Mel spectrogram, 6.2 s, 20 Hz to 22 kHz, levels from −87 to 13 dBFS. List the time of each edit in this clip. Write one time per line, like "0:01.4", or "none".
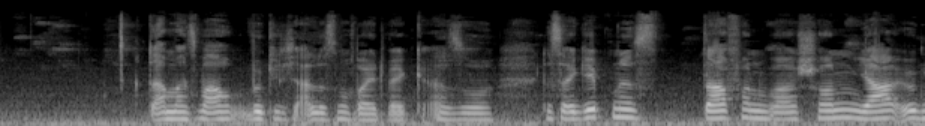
0:02.3

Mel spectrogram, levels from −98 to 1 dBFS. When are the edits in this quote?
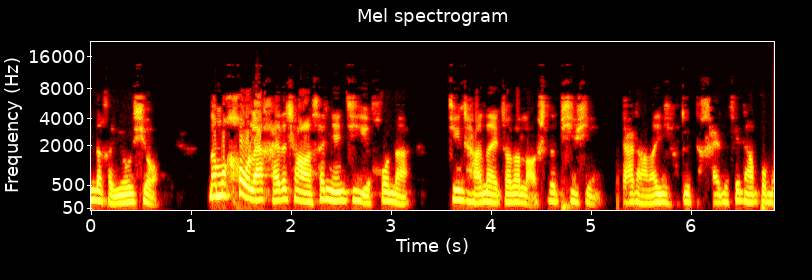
0:03.4
0:05.3

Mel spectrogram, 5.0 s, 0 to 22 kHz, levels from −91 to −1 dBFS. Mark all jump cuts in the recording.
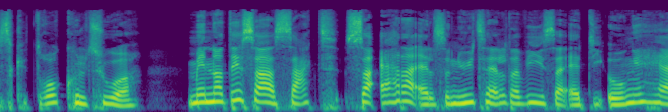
0:01.4

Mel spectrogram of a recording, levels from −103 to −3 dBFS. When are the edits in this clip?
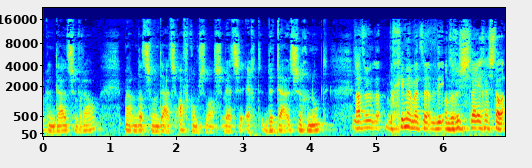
0:04.6
0:06.0

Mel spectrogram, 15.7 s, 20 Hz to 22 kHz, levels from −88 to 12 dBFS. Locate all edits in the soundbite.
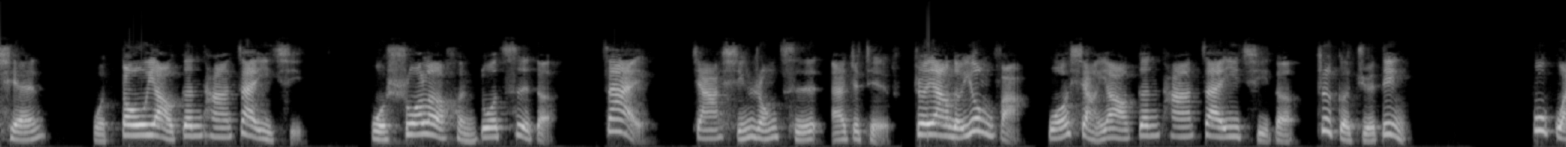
0:03.6
0:09.0
0:10.4

